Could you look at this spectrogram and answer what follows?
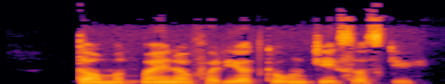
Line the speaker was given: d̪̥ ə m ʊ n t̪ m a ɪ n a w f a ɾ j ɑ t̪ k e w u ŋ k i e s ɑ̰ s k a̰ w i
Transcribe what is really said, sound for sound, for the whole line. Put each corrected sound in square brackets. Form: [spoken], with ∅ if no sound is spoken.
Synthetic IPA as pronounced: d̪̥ [ɑ] m ʊ [∅] t̪ m a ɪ n a w f a ɾ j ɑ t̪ k [a] w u ŋ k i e s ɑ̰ s k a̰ w i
